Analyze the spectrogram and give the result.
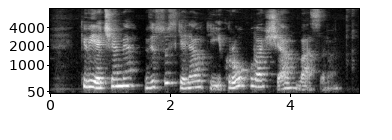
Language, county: Lithuanian, Marijampolė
